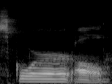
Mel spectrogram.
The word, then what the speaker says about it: squirrel: Other words with and um the other thing that can help is you might find actually it's not as hard for you to say whirl or world girl. any of these other words also have that same combination.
